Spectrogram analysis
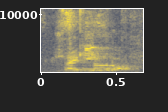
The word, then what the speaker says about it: Schifo: Schifo? Schifo. Oh, thank you. Yeah, it's an unusual pronunciation, Thank you. but that's what this family, that's the way they do it, so that's the family.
